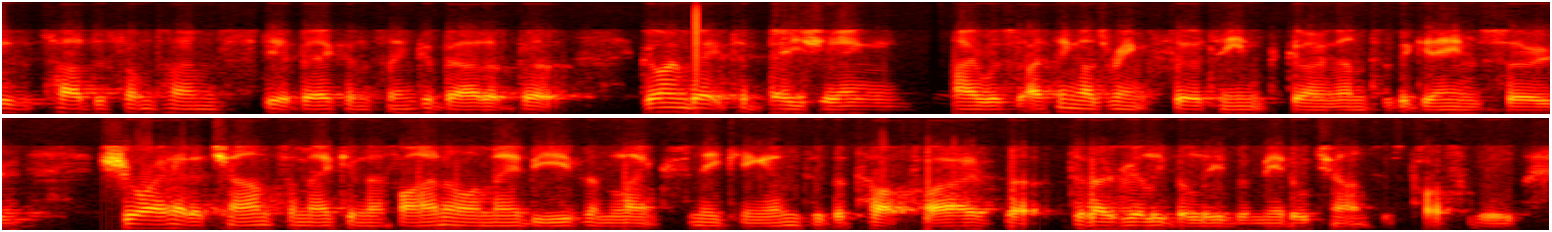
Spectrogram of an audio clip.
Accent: Hutt, Wellington, New Zealand; I I was a kid from the Hutt, but I really wanted to experience and see the world

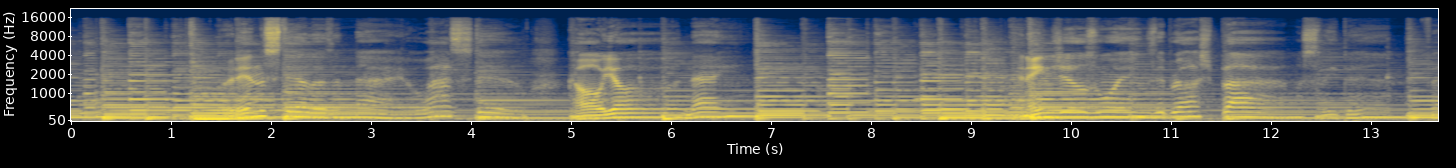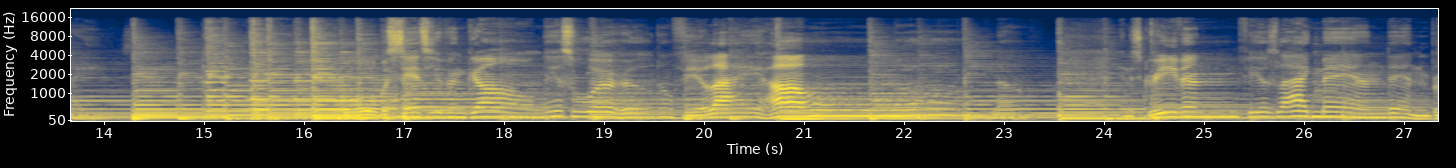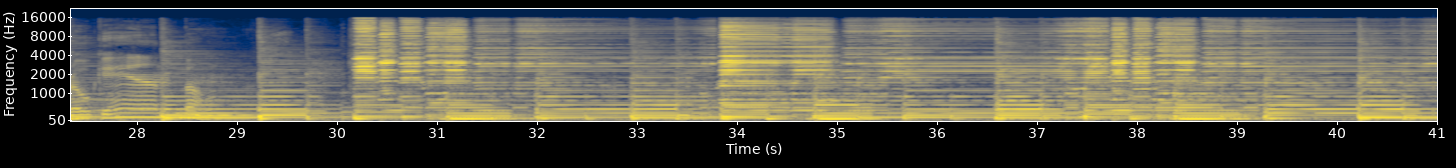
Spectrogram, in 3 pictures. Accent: about an hour outside of Pittsburgh, Western Pennsylvania, United States; moved away as an adult; now in Nashville, United States; I'm from Western Pennsylvania originally.

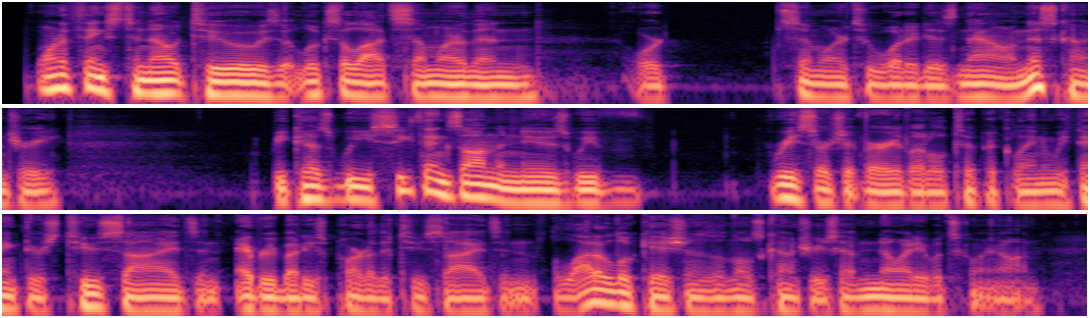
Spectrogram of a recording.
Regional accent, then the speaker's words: Seattle, Washington, United States; moved away; I'm from Seattle

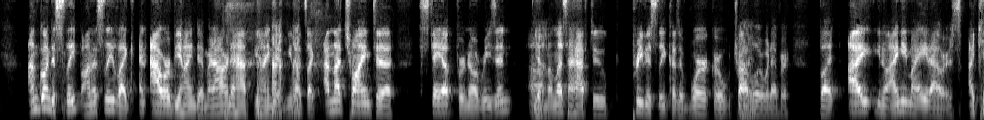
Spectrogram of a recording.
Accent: Granada Hills, California, United States; I grew up in Granada Hills, California, which is a suburb of LA. It's in an area called the San Fernando Valley, the Valley, how it's referred to as.

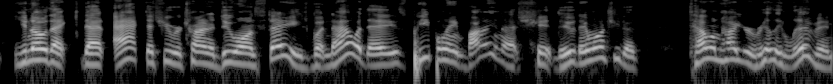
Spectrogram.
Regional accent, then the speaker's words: Alabama, United States; moved away as an adult; also born or lived in Chicago, Illinois; I was born in Illinois, but I moved to Alabama in, like, a rural town when I was, uh, when I was, like, nine or ten

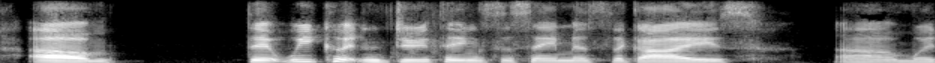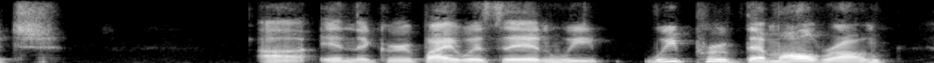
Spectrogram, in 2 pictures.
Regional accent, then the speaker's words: Sacramento, California, United States; I was born and raised in Sacramento, California. I still live in the area.

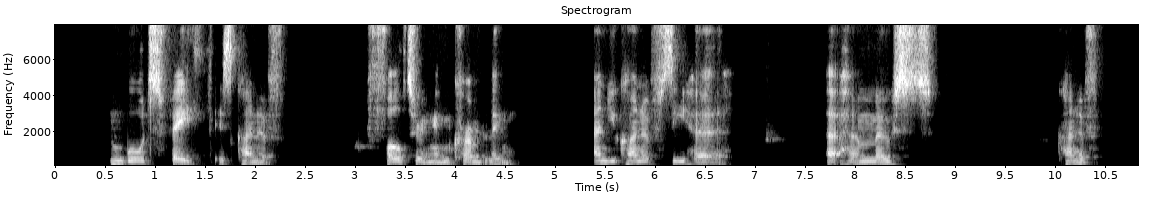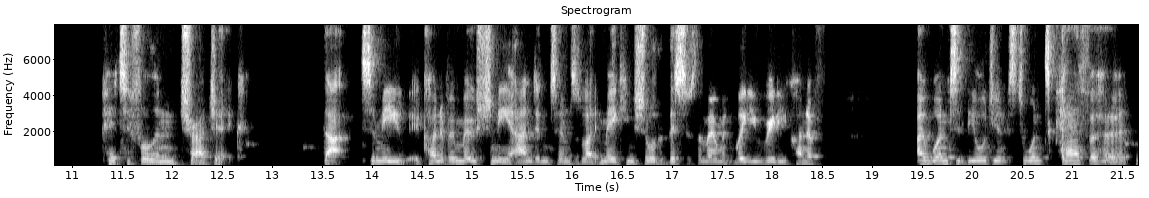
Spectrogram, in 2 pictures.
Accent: Wales, United Kingdom; Rose just heard me speaking Welsh on the phone to my sister

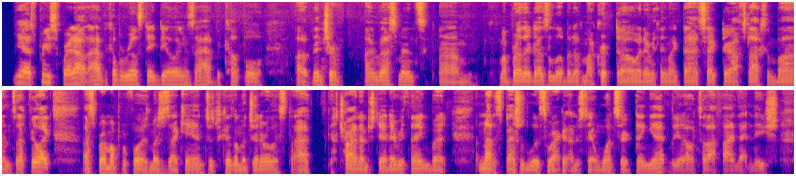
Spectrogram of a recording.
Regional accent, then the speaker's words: Charlotte, North Carolina, United States; moved away as an adult; also born or lived in Tennessee; I grew up in Charlotte

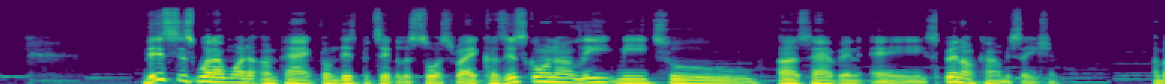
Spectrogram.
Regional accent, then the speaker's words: United States; We're Black Americans from the United States

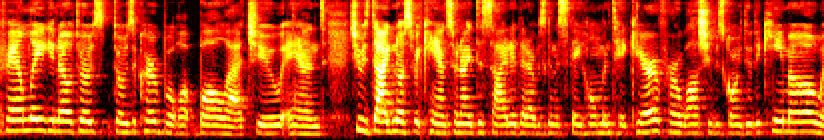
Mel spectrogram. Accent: New York City, New York, United States; I'm born and bred in the Bronx, like essentially. Like I grew up in the Bronx

